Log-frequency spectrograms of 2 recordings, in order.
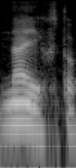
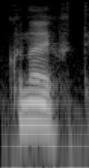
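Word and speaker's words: knife: ナイフとかもうほんと初めてだったら絶対 K は発音して「クナイト」とか「クナイフ」って呼んじゃう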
